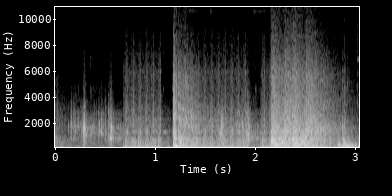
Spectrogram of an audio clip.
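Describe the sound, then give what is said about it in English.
Gunfire erupts as troops open fire on attackers approaching a door: dense, loud, continuous crackling bursts with a sharp, heavy blast near the middle and fuller, sustained firing toward the end. “Contact. Open fire.”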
